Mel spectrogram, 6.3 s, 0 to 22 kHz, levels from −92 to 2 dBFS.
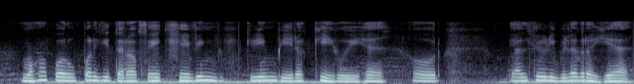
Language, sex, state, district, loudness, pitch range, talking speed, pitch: Hindi, male, Uttar Pradesh, Muzaffarnagar, -19 LUFS, 145-175 Hz, 170 wpm, 160 Hz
